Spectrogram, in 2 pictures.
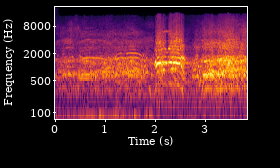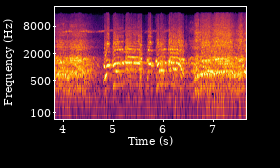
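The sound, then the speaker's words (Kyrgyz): Thousands of Hazara protesters shout for justice in the streets of Kabul, a loud, dense mass of voices chanting in waves with brief dips between surges. “миңдеген хазарлар бүгүн Кабулдун көчөлөрүндө «Адилеттик, адилеттик, бизге адилеттик керек» деп кыйкырып жүрүштү”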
